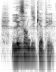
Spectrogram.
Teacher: Donc vous omettez de respecter le H aspiré. · Term: la psilose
